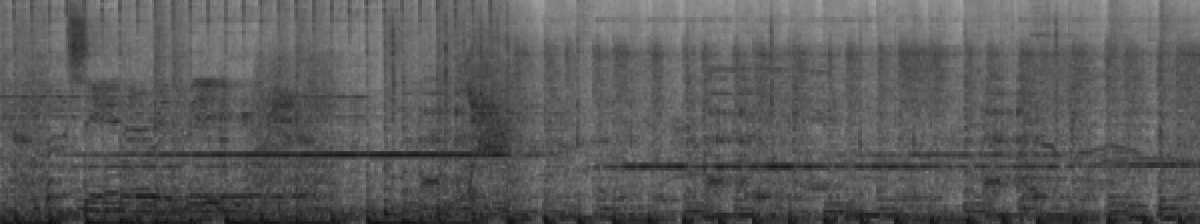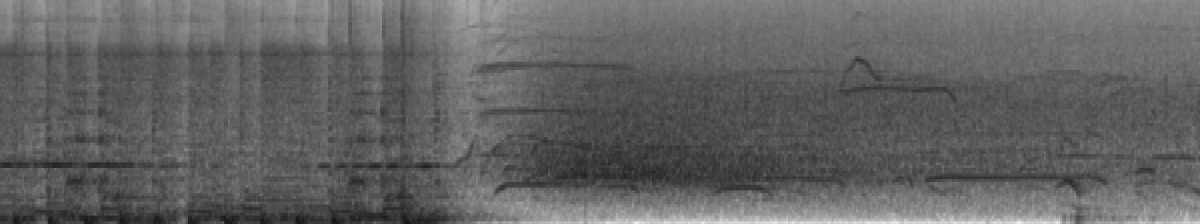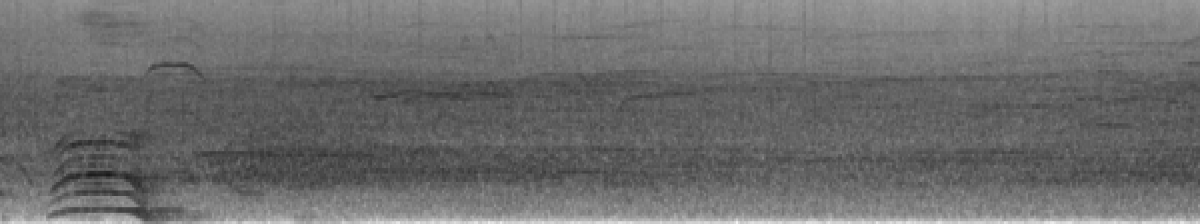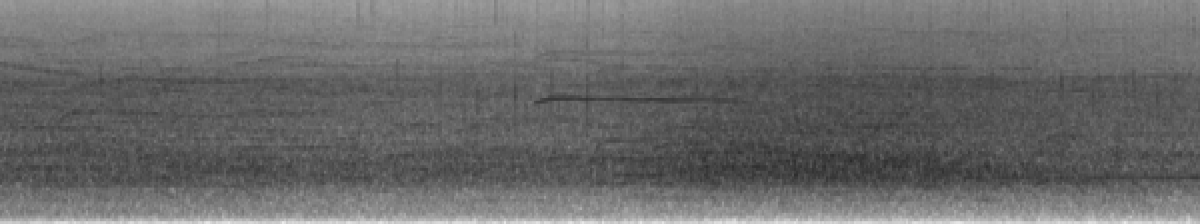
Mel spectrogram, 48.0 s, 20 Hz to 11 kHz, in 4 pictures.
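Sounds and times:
crowd applauding and cheering: 0.0s - 48.0s.

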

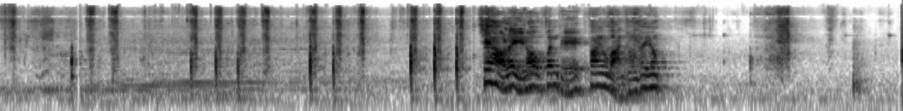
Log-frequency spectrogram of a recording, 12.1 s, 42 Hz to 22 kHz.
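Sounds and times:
knife chopping on cutting board: 2.4s - 6.3s.

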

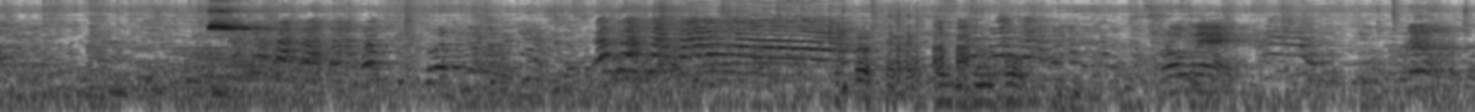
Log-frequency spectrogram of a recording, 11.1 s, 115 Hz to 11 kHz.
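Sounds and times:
spectators chattering: 0.0s - 11.0s
referee's whistle blast: 1.6s - 1.9s.

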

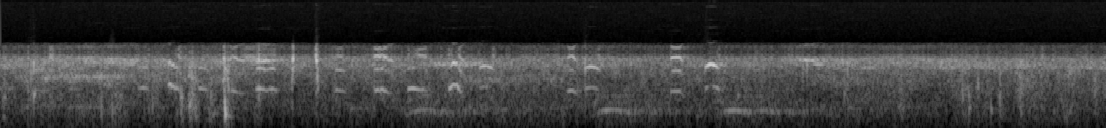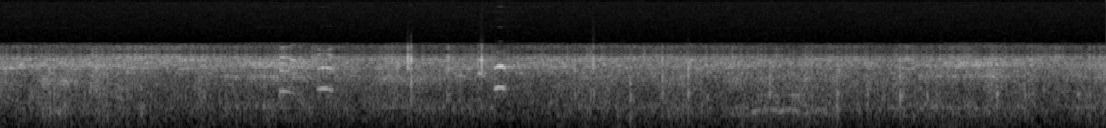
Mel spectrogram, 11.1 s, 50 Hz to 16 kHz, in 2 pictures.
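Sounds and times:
squeaky chew toy squeaking: 0.7s - 3.6s.

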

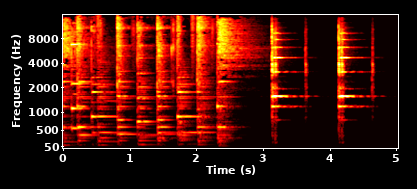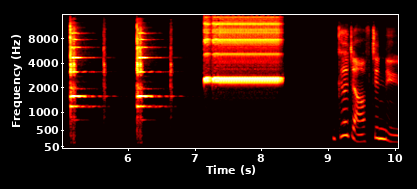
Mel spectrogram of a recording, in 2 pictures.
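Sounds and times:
long electronic beep: 7.2s - 8.4s.

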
